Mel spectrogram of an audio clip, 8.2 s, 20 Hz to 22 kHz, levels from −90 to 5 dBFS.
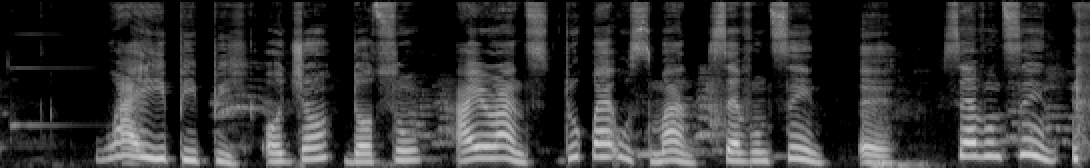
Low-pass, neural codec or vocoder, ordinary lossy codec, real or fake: none; none; none; real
